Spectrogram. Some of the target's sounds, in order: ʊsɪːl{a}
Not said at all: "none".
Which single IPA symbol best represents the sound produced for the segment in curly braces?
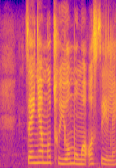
ɛ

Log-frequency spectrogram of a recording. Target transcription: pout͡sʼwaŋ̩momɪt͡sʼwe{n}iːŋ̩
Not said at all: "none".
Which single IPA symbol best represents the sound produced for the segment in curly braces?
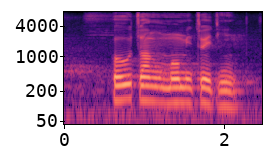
d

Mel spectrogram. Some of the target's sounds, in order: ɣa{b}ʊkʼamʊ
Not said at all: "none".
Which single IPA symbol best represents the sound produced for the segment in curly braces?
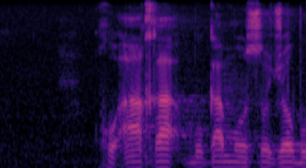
b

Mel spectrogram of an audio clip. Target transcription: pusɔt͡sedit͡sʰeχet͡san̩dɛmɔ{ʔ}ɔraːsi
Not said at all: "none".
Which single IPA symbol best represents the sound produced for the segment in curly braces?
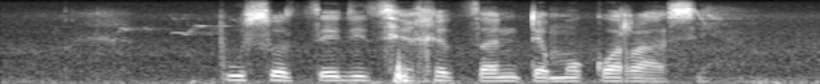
k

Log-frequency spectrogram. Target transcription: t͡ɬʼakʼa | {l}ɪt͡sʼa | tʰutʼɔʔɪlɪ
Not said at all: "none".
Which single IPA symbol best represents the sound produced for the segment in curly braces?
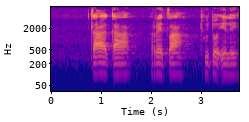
r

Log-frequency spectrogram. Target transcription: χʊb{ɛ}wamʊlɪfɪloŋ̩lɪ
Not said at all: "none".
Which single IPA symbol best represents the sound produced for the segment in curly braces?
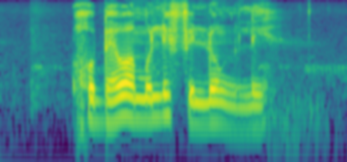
ɛ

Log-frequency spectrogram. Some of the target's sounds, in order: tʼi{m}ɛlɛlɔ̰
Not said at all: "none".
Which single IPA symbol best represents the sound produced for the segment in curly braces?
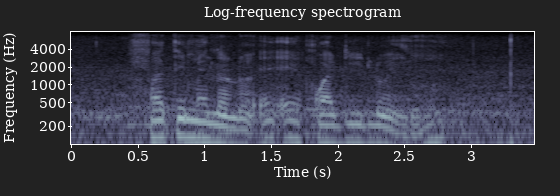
m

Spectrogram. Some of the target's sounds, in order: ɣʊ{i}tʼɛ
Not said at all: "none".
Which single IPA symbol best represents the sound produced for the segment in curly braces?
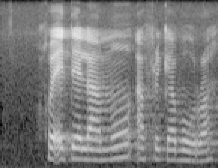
ɛ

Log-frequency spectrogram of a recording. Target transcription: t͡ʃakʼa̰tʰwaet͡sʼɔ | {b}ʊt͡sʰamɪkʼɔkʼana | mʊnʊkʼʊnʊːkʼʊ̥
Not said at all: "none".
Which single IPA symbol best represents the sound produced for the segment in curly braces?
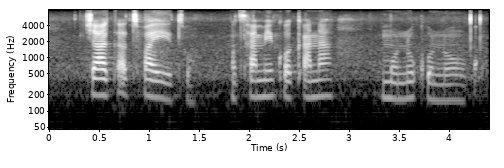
m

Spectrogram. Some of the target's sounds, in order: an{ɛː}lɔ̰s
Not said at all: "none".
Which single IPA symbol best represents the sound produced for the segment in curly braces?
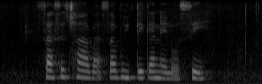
ɛ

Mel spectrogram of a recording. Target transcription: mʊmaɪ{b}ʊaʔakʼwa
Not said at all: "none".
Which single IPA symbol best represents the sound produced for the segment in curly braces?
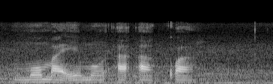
m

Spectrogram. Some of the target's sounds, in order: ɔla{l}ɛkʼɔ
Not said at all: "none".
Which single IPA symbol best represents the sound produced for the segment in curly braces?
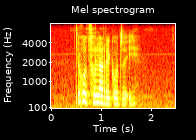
r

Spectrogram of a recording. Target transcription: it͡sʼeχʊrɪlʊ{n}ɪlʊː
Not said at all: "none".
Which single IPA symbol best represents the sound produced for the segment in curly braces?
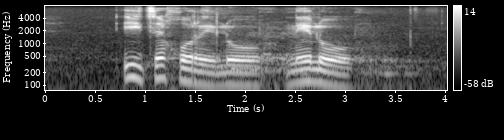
n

